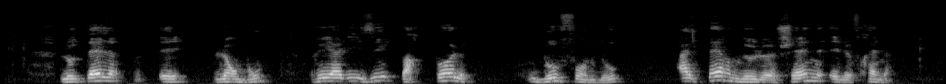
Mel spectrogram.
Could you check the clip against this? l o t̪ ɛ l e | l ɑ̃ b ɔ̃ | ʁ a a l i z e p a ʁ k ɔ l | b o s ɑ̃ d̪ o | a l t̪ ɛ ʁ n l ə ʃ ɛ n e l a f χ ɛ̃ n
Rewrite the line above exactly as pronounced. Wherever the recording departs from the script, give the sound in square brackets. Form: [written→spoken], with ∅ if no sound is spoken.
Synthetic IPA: l o t̪ ɛ l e | l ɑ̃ b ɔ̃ | ʁ [a→e] a l i z e p a ʁ [k→p] ɔ l | b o [s→f] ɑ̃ d̪ o | a l t̪ ɛ ʁ n l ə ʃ ɛ n e l [a→ə] f χ [ɛ̃→ɛ] n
